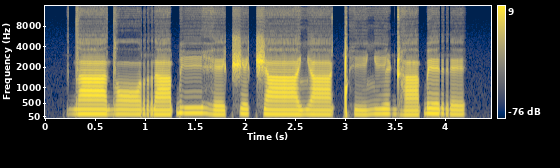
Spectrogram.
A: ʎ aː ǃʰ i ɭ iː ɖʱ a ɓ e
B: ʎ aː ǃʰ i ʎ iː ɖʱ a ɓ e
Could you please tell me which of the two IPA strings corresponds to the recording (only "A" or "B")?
B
